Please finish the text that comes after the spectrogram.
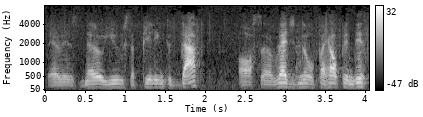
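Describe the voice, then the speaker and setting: Old muffled radio serial, guy acting wise polite chinese detective, middle aged, formal clipped phrasing, drops articles, medium pitch. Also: slightly rough, close to an everyday voice. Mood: grave, resolute. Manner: deliberate clipped syntax dropping articles, formal, aphoristic. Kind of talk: 1930s radio drama acting. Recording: dull muffled 1930s radio recording.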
